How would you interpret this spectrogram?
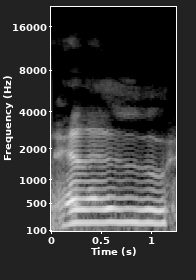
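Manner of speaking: stretched, high hello; another head greeting. Acted. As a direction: pitch up for a small chiming-in voice. Last head pops out, greeting.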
